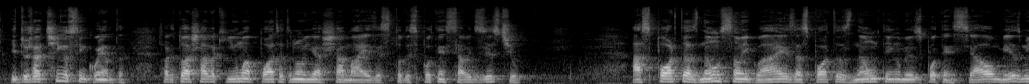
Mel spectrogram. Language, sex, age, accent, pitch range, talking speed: Portuguese, male, 30-49, Brazilian, 105-130 Hz, 220 wpm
